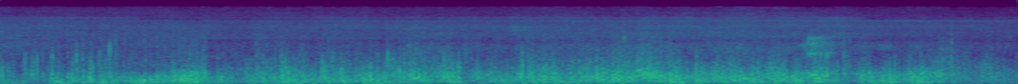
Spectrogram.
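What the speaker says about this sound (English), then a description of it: "Very windy beach." Strong wind gusts across Southbourne beach, a steady, loud rushing roar buffeting the microphone throughout with no break.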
